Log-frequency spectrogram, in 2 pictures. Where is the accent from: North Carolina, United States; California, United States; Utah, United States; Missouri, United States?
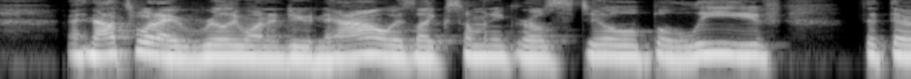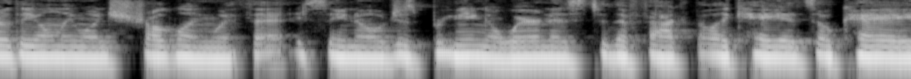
Utah, United States; And then I transferred back to my home state, Utah State, to finish out my last 3 years.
